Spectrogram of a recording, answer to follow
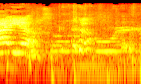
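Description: Children laughing and shrieking as they play, with a loud high-pitched squeal in the first half second, then quieter voices and giggles.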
